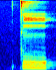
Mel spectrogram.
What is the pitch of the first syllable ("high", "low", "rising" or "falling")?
low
